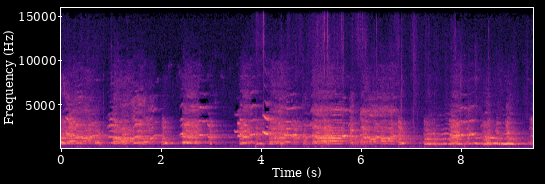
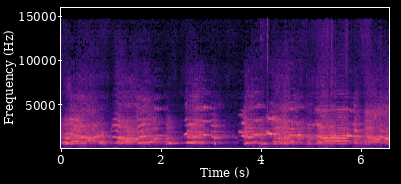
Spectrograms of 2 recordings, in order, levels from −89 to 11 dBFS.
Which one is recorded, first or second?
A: first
